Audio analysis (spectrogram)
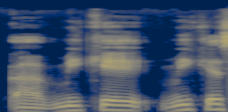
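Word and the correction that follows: Miike: Snow. It's M-I-I-K-E, Mike Snow.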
